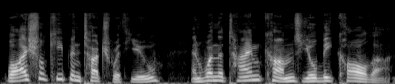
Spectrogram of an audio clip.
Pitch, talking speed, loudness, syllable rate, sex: 155 Hz, 260 wpm, -18 LUFS, 5.4 syllables/s, male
